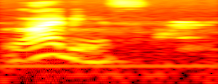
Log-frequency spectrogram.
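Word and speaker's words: Leibniz: usei René descarte Mas se vocês pegarem o libnes se escreve l e L é i b n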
